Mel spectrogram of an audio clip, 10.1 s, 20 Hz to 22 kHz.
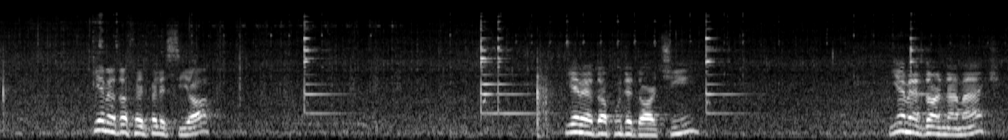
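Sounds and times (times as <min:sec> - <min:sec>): chicken frying in a pan: 0:00.0 - 0:10.0
metal utensil clinking bowl: 0:03.0 - 0:09.7.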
